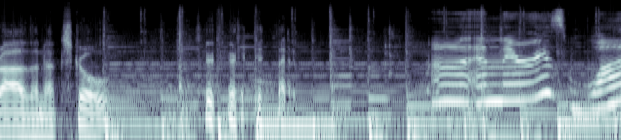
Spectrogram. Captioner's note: chuckles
